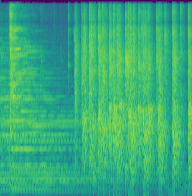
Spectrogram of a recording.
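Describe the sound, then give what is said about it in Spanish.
Applause from an audience at a live performance, starting as a sustained music chord cuts off. Dense, irregular clapping then continues for the rest of the moment at a fairly steady loudness. “Muchísimas gracias por esos aplausos.”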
